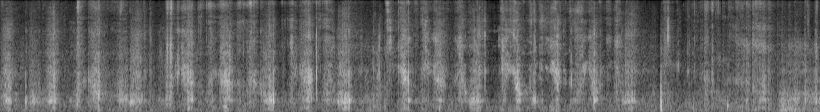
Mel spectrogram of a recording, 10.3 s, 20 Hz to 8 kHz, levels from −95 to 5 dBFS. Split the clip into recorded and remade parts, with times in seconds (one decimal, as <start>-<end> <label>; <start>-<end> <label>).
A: 0.0-5.8 recorded; 5.8-7.2 remade; 7.2-10.3 recorded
